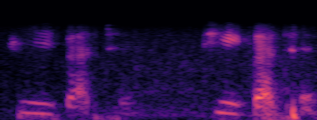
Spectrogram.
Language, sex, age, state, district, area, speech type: Bengali, female, 18-30, West Bengal, Kolkata, urban, conversation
